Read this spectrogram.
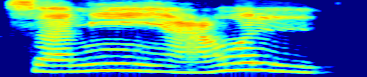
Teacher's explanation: Bahagian tengah kerongkong kita sempitkan sebab ain mempunyai sifat tawassud. Okey. Makhrajnya tengah kerongkok.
